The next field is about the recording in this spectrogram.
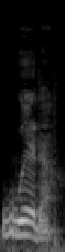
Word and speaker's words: Whydah: The museum exhibits are focused on the pirate ship Whydah, pronounced W-I-D-D-A-H, Whydah. That's typical New England.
